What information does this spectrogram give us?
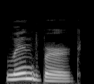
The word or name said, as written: lindeberg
